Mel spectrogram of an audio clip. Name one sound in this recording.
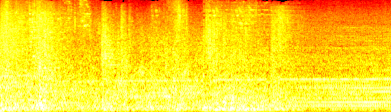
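A car scrapes against a roadside barrier.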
